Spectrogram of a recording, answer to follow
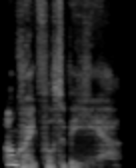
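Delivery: soft whispered words to herself; whispered gratitude. Shown as a demonstration. Coach shows riders a quiet thank-you, whispered. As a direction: whisper it as you sit in the car. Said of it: "take a breath".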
